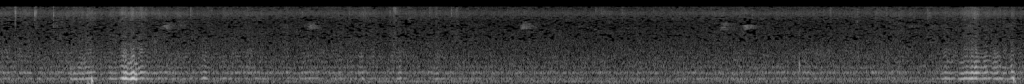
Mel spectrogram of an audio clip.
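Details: Soft continuous hum of cultivated Asian honey bees in a box hive during honey harvesting, fairly even throughout, with a couple of louder bumps near the start and end.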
